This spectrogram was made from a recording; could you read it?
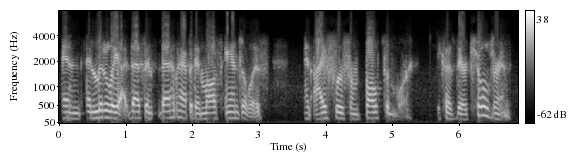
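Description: Bright, forceful man speaking earnestly. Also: fairly high pitch, moderate pace, dry recording, rough recording. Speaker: radio show guest, stage play promoter. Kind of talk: conversational radio interview talk.

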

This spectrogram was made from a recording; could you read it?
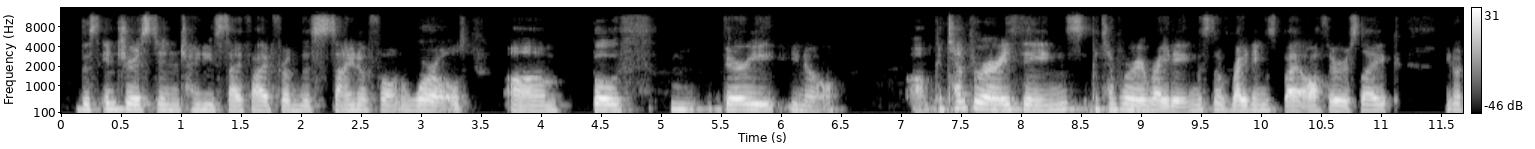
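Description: A woman with a fairly low, gravelly-edged voice discusses books as a guest in conversation. Her tone is dark and relaxed, and she reasons aloud, qualifying what she says as she goes. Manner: hesitant, hedging, thinking aloud, seeking agreement with "right?". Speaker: podcast guest, literature academic.

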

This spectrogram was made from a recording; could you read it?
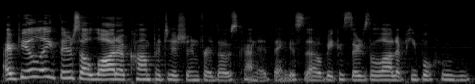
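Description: A young woman with a fairly high, youthful voice chats casually as an interview guest. Her manner is bubbly and giggly, and she talks about her work in an informal, conversational way. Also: fairly quick, fairly bright tone, slight background noise. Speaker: podcast guest, streamer and beginning voice actor.

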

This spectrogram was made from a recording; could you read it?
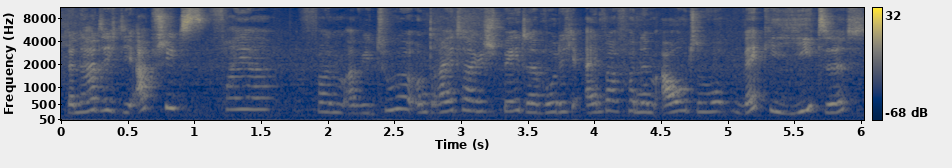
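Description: Lively nineteen-year-old woman, echoey room. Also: high-pitched, moderate pace. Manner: lively, animated storyteller who laughs at herself. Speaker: podcast co-host. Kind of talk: casual chat, storytelling. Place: sitting on a church pew. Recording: echoey room with clear background noise.

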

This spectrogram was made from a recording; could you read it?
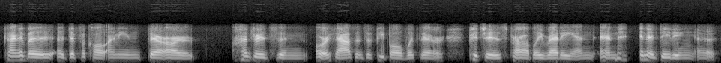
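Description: Man with a higher voice on a dry phone line. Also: steady tone, normal speed, no room sound. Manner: chatty, laughs between remarks. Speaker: podcast host. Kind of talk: casual interview questions.

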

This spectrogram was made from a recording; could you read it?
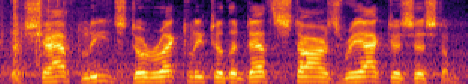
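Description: A man playing a commanding rebel general in a radio drama, briefing pilots in a formal, deliberate, emphatic way. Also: fairly high pitch, background noise, lightly acted. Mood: firm, instructive.

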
